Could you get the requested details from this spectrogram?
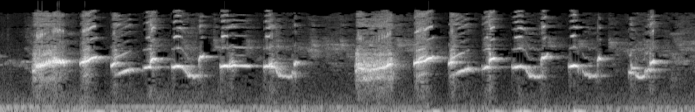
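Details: Singing oriental magpie-robin, a kacer call meant to draw song from other magpie-robins: rapid run of sweet, down-slurred whistles mixed with raspy notes, two long bursts with a brief break, faint low hum.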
